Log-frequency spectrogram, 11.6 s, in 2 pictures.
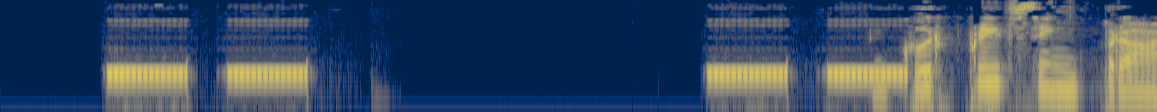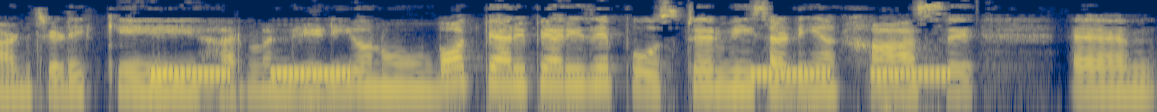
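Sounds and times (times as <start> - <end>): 
telephone ringback tone on an outgoing call: 0.5 - 1.6, 3.5 - 4.6, 6.6 - 7.6, 9.4 - 10.6
speech: 4.6 - 11.5.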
